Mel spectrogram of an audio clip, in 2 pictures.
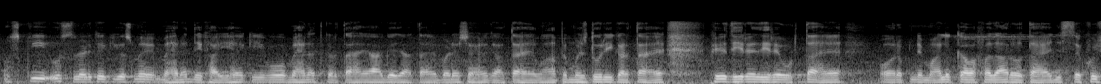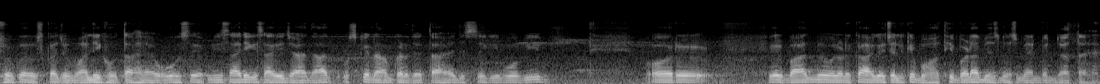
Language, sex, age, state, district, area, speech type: Urdu, male, 18-30, Delhi, East Delhi, urban, spontaneous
